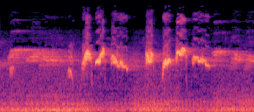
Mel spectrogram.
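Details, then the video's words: Red-whiskered bulbul singing ché chẻ style: a soft sustained warble broken by a quick series of six loud, clipped, slurred whistles, over a low background hum. "Hót Cực Sung ( Ché Chẻ Cực Đỉnh)"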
